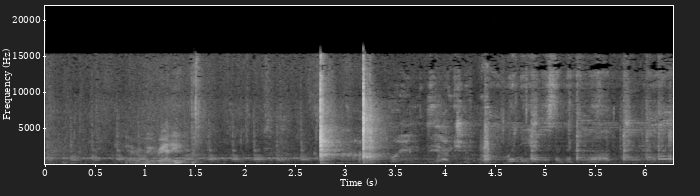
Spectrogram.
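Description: Two sharp plastic clacks about half a second apart as a plastic food container is handled, over faint background music and low voices.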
